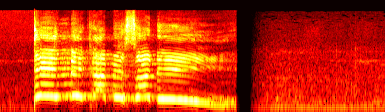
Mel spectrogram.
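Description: A man shouts with animation into a microphone.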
